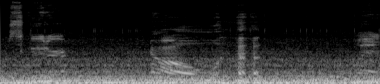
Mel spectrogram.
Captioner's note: chuckles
